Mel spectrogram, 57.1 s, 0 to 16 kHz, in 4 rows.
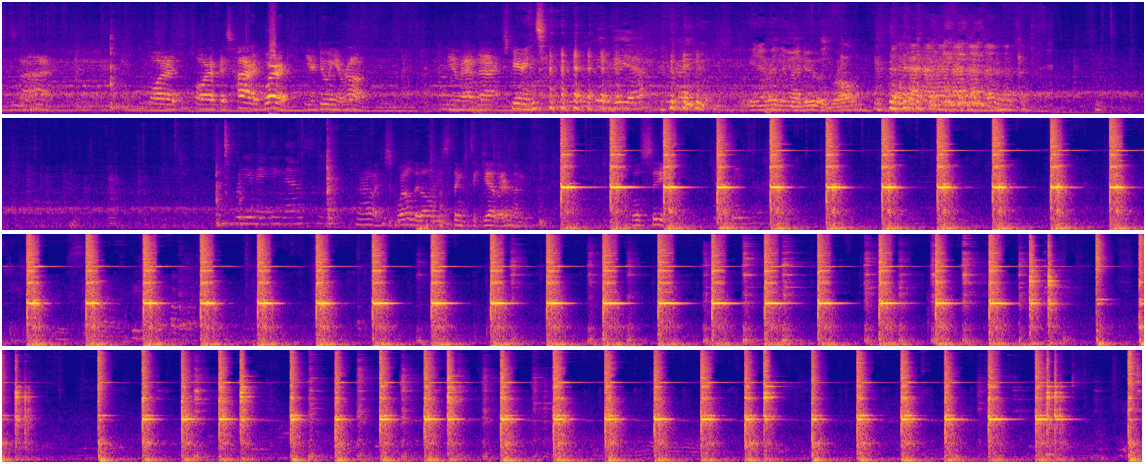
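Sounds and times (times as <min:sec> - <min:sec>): hammer striking metal on anvil: 0:21.2 - 0:43.4, 0:44.0 - 0:57.0.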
